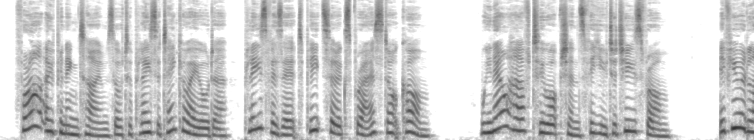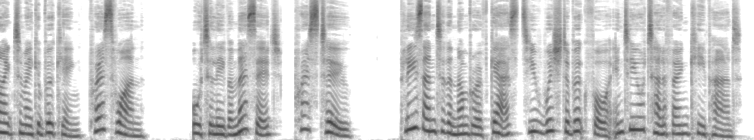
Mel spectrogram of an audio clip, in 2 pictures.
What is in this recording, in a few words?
IVR; Pizza Express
